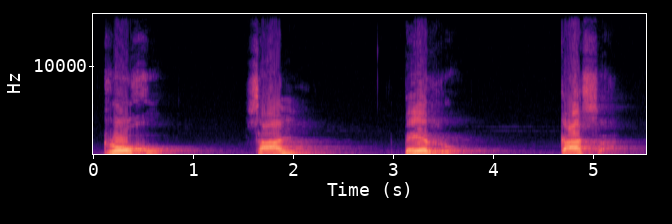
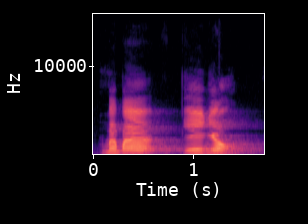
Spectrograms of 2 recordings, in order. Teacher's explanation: Debido a la acción del velo del paladar, que se abre o cierra para permitir que el aire se desplace por la boca, estos sonidos son orales.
